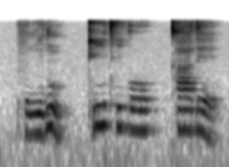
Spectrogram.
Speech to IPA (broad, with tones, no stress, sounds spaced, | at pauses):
f ɪ˨ ŋ ĩ˨ d ũ˦˨ | kʼ iː˦ tʰ i˦ ɡ oː˦ | kʰ aː˦ d eː˦˨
